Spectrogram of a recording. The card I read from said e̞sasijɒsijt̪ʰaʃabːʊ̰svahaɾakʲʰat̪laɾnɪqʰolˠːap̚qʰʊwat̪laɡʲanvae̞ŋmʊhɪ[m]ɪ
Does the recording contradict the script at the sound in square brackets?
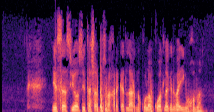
no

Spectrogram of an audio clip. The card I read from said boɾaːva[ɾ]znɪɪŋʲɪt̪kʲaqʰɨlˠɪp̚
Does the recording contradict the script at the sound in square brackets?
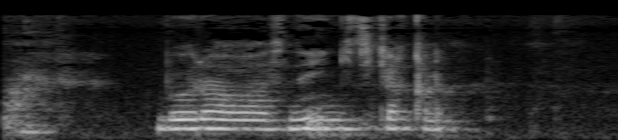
yes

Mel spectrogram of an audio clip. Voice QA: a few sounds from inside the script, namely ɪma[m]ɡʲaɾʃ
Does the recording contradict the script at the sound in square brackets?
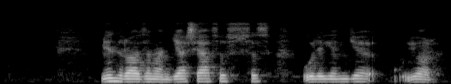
yes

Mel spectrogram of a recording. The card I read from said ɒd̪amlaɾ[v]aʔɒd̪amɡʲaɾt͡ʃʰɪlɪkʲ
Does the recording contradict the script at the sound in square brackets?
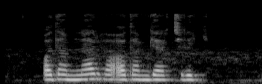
no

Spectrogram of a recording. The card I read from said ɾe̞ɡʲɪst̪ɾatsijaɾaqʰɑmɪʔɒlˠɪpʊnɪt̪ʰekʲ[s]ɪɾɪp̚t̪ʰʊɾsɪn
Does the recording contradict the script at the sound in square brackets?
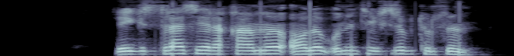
yes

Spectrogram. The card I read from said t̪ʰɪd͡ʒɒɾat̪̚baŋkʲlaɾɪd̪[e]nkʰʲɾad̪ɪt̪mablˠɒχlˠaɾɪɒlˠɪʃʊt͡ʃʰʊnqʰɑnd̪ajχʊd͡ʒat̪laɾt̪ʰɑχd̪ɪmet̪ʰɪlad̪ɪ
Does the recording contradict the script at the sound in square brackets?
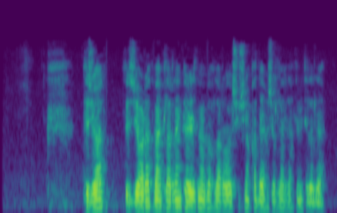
yes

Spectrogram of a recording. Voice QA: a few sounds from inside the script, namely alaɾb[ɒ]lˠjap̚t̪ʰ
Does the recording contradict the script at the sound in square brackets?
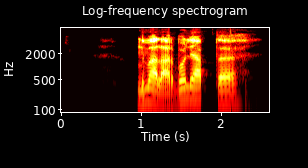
yes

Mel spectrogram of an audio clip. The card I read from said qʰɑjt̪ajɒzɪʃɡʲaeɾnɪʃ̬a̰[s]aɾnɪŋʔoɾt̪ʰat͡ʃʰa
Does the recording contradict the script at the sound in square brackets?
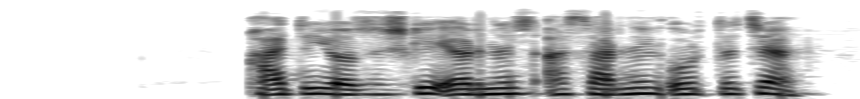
no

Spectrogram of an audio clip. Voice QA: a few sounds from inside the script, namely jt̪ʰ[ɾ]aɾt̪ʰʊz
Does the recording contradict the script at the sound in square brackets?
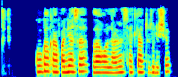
yes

